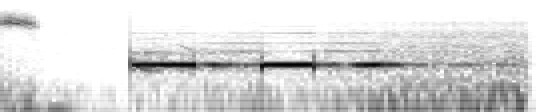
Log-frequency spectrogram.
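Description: Fire engine siren holding a steady tone over the truck's noise. It starts suddenly about half a second in and is loudest in two brief spells.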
